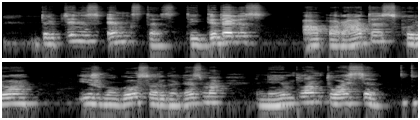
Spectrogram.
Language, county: Lithuanian, Vilnius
